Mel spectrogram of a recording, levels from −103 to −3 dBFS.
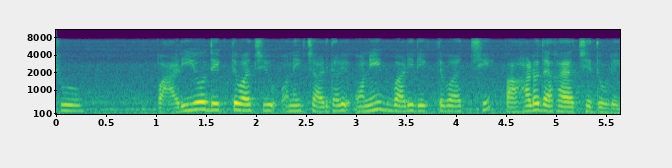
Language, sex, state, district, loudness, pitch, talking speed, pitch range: Bengali, female, West Bengal, Kolkata, -18 LUFS, 210 Hz, 150 wpm, 180-230 Hz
